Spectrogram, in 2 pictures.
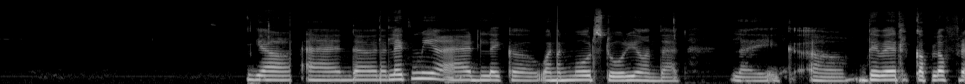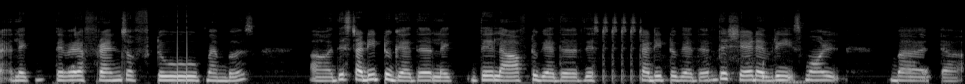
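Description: A short glitch at 2.90 to 2.92 s, just before "and uh let me", comes from damaged data in a compressed stream: corrupted frames made the decoder lose sync and skip ahead to the next frame header. A second blip at 18.11 s has the same cause.

A stutter follows at 3.81 s, between "and uh" and "let me add like". This is a repeated buffer: audio arrived late, so the device replayed its last chunk of about 93 ms, which fits a 4096-sample buffer. The same one-repeat stutter occurs at 5.57 s, after "me add like uh" and before "more story on that". At 11.42 s the chunk plays twice more, and at 15.70 s it plays four more times, producing a rapid hard-edged judder that lasts until 16.07 s.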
